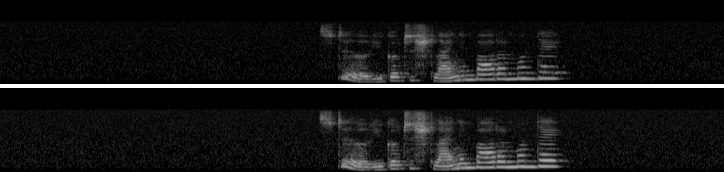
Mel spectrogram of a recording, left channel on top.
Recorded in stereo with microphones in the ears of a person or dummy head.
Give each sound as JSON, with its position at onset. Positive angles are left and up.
{"t": 3.2, "sound": "a woman speaking", "side_deg": -90, "distance_m": 3.0}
